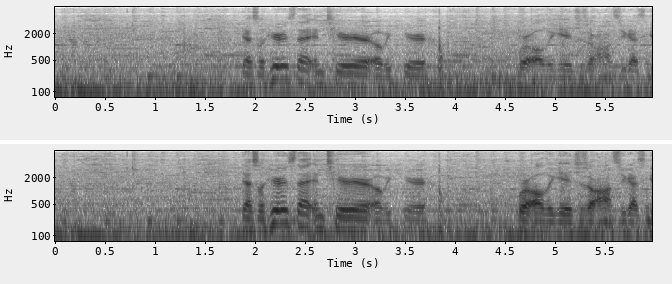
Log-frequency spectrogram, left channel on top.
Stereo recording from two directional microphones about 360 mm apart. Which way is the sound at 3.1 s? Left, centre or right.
Centre.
